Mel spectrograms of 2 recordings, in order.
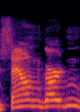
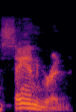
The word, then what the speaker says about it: Sandgren: So if you had, what is that, Sousa and Soundgarden? John Philip Sousa and Soundgarden? No, Sousa and Sandgren.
